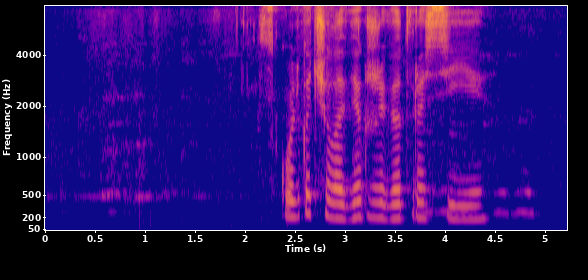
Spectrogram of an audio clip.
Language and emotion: Russian, neutral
